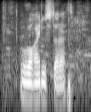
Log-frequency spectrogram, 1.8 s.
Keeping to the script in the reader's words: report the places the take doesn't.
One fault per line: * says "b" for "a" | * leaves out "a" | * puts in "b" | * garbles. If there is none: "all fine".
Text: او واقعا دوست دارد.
all fine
